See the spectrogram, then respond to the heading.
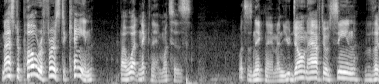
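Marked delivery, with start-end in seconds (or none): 0.0-3.2 higher, louder quiz question read; game show question delivery; quiz host read. Acted. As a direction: announce it like a trivia host.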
